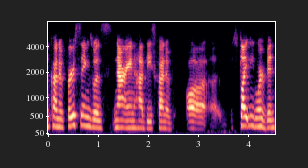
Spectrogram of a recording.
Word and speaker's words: Narayan: Talk about working with your DP, the name Narayan Van Mail, correct? Narayan is how it's pronounced.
